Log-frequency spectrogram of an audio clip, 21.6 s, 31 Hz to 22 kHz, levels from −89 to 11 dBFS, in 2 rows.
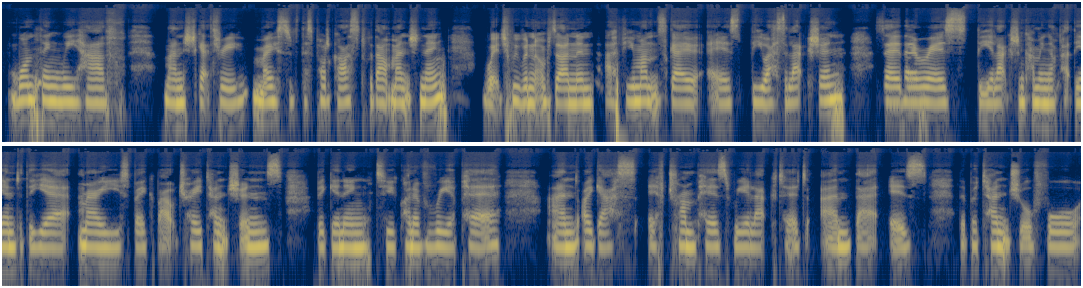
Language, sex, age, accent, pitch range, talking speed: English, female, 20-39, British, 195-210 Hz, 185 wpm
